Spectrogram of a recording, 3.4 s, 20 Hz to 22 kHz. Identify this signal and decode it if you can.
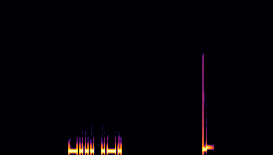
Morse code, heard as a keyed tone, about 36 wpm, 700 Hz. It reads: BR
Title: Multi-letter Phonemes Quick Fire 35wpm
